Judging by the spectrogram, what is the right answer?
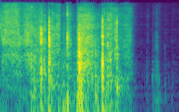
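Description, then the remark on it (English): A page of the illustrated story book Birthday Bear being turned back to the first page: about a second of dry, crinkly paper rustling with a few sharp crackles, then silence and a tiny soft rustle. No voices. “Turn back to the first page.”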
